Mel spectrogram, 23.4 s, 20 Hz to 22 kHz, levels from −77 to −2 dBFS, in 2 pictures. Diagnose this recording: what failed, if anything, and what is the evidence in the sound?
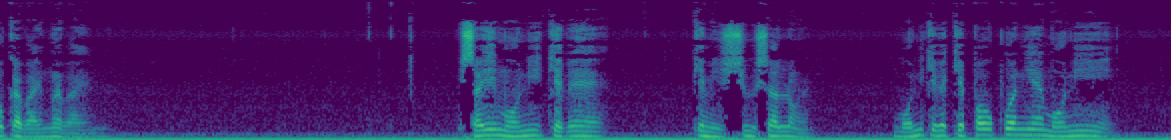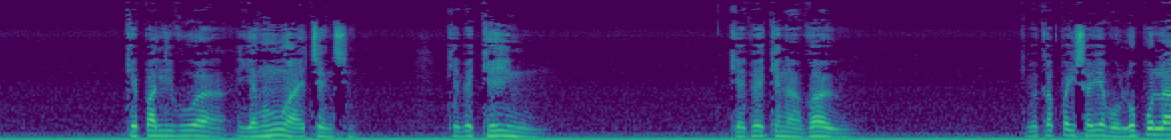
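Generation loss at the codec stage runs through the whole speech: swirly, hollow, smeared attacks, likely from about seven MP3 passes at 64 kbit/s, each adding fresh quantisation noise.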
